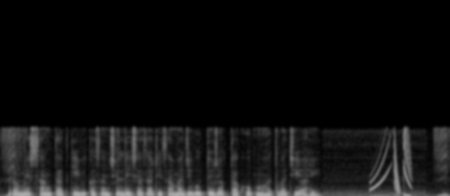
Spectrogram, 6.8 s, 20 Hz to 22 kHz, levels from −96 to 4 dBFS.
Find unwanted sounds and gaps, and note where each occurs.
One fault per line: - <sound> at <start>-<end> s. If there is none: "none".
- chirp at 5.5-6.2 s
